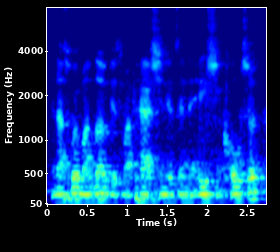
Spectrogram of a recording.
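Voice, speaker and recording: A teacher who also directs a nonprofit program answers panel questions thoughtfully, working in Creole and French phrases. He has a deep voice and speaks fast in a level tone, recorded from far off in an echoey room with faint background noise.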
